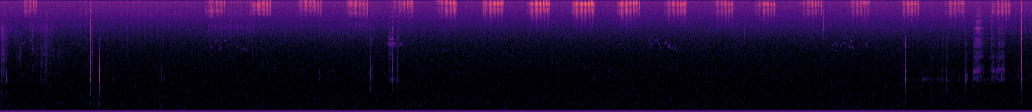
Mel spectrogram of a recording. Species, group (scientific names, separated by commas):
Baetica ustulata, Orthoptera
